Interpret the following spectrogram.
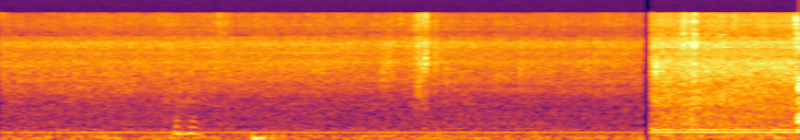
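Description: A steady low mechanical hum with low rumble, and a couple of faint knocks about one and a half and two seconds in. Near the end the sound drops out for an instant and comes back louder, with a second hum tone added.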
